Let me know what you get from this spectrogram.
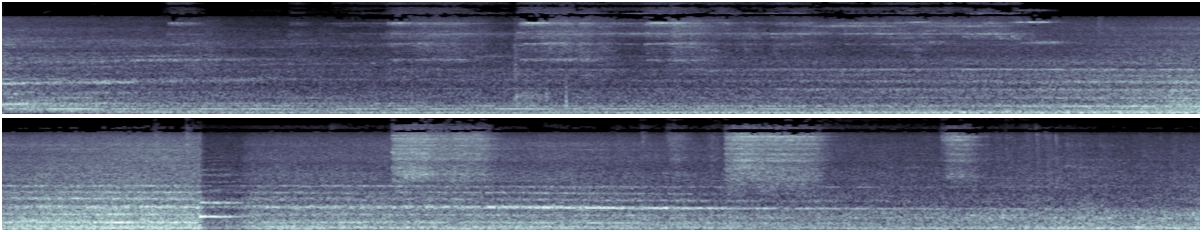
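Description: Freight train passing close by: two Aurizon ACD-class diesel locomotives run past, loudest about halfway through, followed by container wagons rolling on the rails. Brief high squeals ring out two or three times as the wagons go by.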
